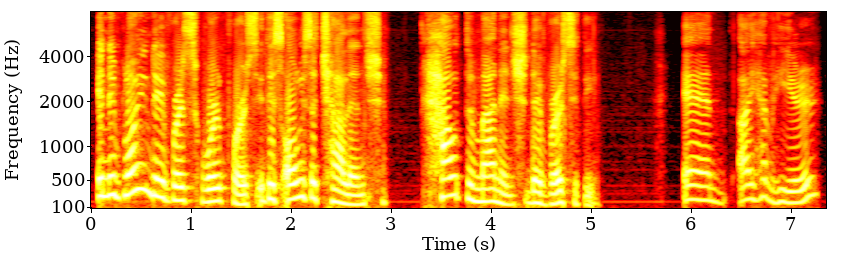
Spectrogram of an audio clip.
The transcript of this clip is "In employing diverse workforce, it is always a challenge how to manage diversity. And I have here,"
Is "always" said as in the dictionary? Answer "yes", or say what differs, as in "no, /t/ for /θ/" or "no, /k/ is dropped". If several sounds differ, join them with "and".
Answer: no, /s/ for /z/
